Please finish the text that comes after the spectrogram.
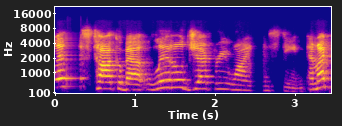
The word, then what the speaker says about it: Weinstein: yes absolutely so let's talk about little Jeffrey Weinstein am I pronouncing your name correctly yes absolutely okay so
